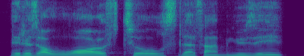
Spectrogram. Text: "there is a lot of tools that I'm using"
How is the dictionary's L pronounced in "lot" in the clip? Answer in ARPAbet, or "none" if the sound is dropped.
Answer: W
